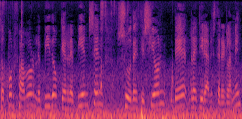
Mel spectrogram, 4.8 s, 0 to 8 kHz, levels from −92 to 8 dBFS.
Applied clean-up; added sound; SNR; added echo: none; Splash, splatter; 1 dB; none.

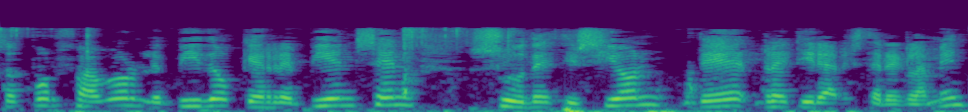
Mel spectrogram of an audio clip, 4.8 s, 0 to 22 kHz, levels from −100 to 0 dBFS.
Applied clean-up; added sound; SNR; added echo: classical method Wiener filter.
